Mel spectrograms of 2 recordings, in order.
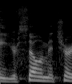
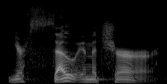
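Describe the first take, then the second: First: It is said in his plain, ordinary voice. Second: It is said mimicking mocking teenage girls.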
